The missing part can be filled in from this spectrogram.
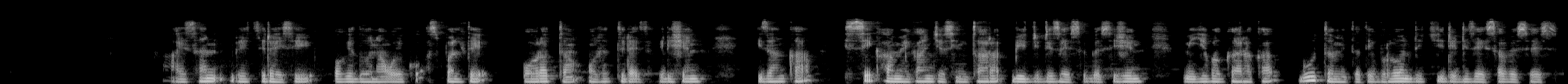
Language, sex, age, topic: Gamo, female, 25-35, government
